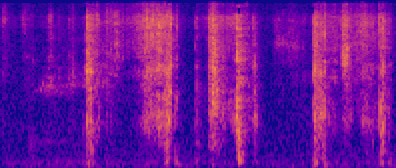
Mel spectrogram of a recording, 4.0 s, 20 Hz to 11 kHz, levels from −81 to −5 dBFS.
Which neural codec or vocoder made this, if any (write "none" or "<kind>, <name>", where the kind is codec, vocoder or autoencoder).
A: none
